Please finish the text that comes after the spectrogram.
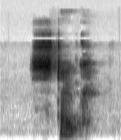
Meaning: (verb) To poke, pierce, thrust; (noun) An act of poking, piercing, thrusting; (verb) 1. To feed, stir up, especially, a fire or furnace 2. To encourage a behavior or emotion
- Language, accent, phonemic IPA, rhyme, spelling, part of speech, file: English, Southern England, /stəʊk/, -əʊk, stoke, verb / noun, LL-Q1860 (eng)-stoke.wav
